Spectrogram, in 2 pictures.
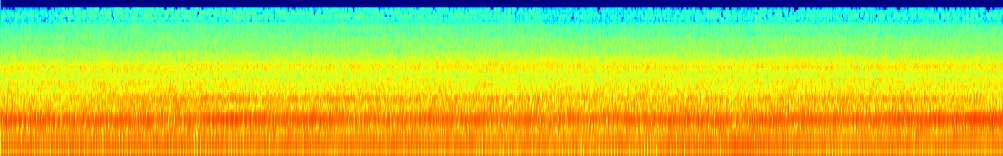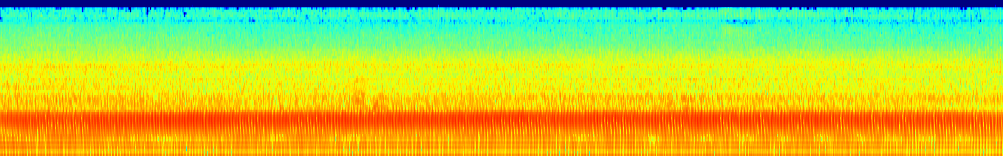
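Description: Tractor engine running steadily, powering a rear-mounted air-blast blower sprayer as it throws spray mist. The steady drone grows a little louder about halfway through.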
